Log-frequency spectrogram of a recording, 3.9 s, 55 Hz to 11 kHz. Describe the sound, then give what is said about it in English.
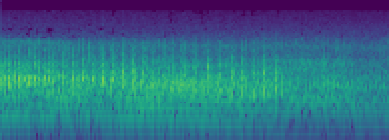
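Engine drone from a World War I SPAD 13 fighter aircraft: a loud, steady, buzzing roar rich in harmonics. It runs unbroken throughout and eases slightly in loudness toward the end. “That is the sound of an actual SPAD, a World War I SPAD 13. Which was a World War I fighter.”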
